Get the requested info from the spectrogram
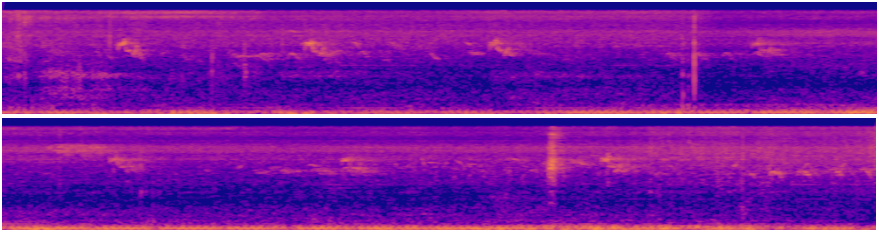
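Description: Wind buffeting the microphone with a low, uneven rumble that grows stronger a few seconds in, while small birds chirp repeatedly in the background.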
